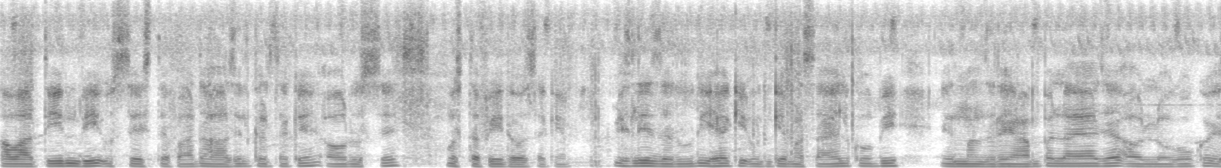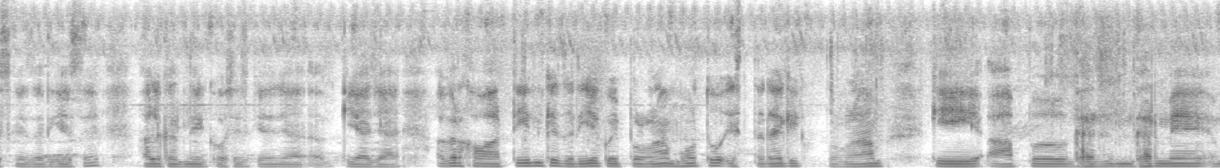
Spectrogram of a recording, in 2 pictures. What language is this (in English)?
Urdu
